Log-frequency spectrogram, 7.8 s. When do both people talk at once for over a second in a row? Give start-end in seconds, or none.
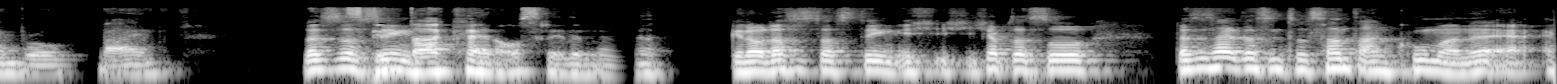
none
